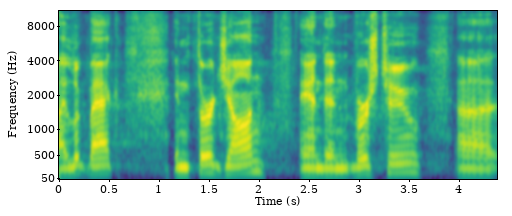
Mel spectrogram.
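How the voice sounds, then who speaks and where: This man speaks with a Southern accent. His voice is fairly high, with ordinary pitch variation. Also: very clean recording, silent background. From Oklahoma and Texas. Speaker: pastor. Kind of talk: sermon. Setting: church.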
